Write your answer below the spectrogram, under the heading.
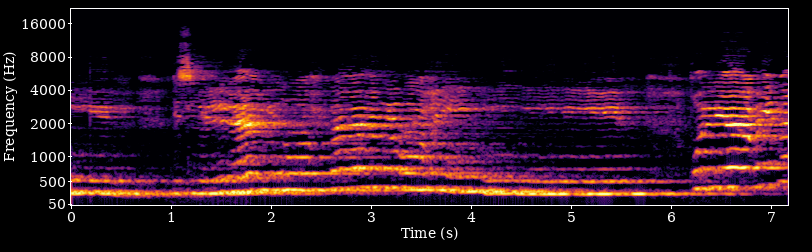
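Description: A boy's voice reciting the Quran in melodic tajweed style, drawing out long, slowly wavering notes. The voice breaks off briefly near the end before starting a new phrase.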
